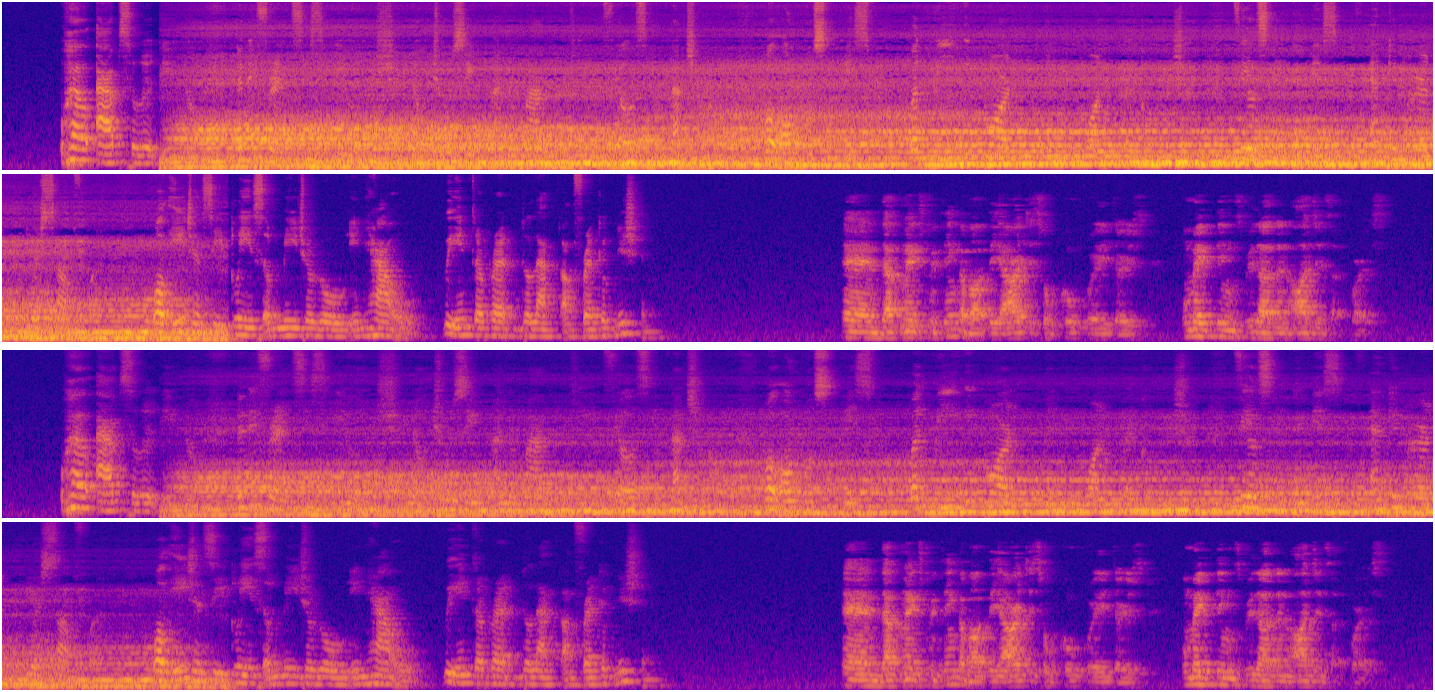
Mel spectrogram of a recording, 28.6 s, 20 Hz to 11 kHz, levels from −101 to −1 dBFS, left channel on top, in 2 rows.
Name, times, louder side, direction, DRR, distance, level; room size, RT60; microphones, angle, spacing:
voice 1, 0.6-15.3 15.8-18.4 18.7-20.8, left 2 dB, 60° left, 5 dB, 1.7 m, -30 dB
sound 1, 1.6-16.6, left 6 dB, 85° left, 0.4 m, -20 dB
voice 2, 22.7-25.7 26.1-27.5 27.8-28.0, left 1 dB, 35° right, -3 dB, 3.4 m, -33 dB
7.5 x 5.1 x 5.2 m, 0.42 s
head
